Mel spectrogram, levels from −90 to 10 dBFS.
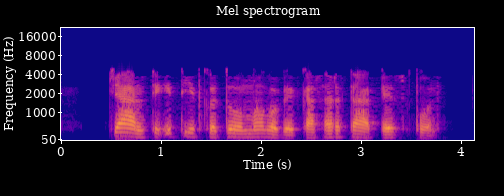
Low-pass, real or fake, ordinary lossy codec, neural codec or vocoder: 7.2 kHz; fake; AAC, 16 kbps; codec, 16 kHz, 4.8 kbps, FACodec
